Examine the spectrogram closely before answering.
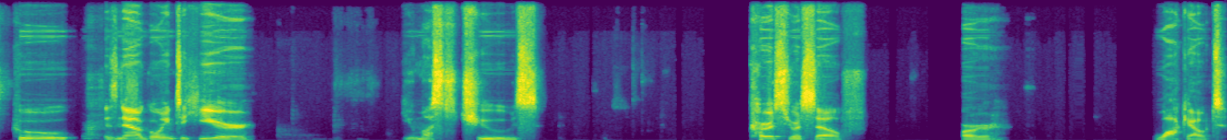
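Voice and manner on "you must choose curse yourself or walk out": low, ominous, foreboding, doom-laden voice. Storyteller voicing an unseen voice that gives a character a choice, ominous voice. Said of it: "ominous voice?".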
